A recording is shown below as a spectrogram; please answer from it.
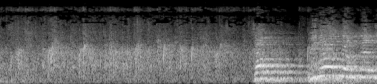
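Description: Applause from the audience at a Palamu district traders' association gathering, a steady wash of clapping that continues under someone speaking loudly, then swells louder toward the end.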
